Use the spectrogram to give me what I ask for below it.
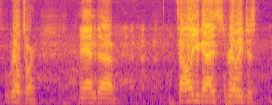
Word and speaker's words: Realtor: And despite how some bad pronunciators might argue with this, there is no I in Realtor. It's Realtor.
